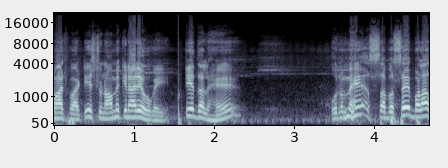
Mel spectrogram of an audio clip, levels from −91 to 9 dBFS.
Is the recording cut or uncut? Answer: cut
